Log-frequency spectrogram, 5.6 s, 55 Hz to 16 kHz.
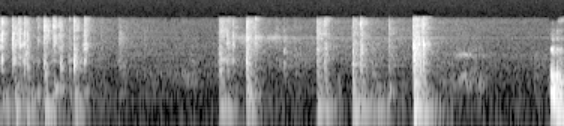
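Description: Keystrokes on a Dell XPS 13 9360 laptop keyboard as a Wi-Fi password is entered, falling into quick clusters of crisp, light clicks separated by short pauses, close up and fairly quiet.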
